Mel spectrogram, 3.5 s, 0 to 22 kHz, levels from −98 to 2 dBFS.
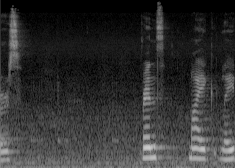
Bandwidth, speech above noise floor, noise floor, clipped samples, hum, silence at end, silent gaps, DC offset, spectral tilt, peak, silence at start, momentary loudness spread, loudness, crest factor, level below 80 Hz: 18 kHz; 22 dB; -51 dBFS; under 0.1%; none; 0 s; none; under 0.1%; -4 dB/octave; -14 dBFS; 0 s; 26 LU; -30 LUFS; 18 dB; -54 dBFS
